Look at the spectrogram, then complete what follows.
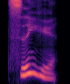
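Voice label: "ci2 yu3", Mandarin Chinese; HSK3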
